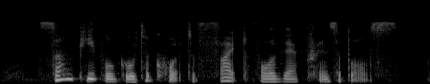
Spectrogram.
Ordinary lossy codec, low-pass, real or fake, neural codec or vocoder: none; none; fake; codec, 16 kHz, 1.1 kbps, Voila-Tokenizer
